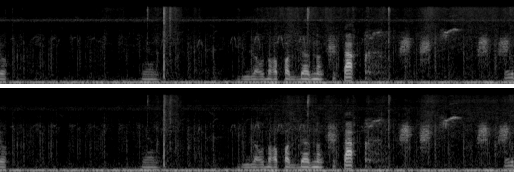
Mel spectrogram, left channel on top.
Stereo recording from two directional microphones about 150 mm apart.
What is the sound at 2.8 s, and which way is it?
Speech, 25° left (ahead or behind).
